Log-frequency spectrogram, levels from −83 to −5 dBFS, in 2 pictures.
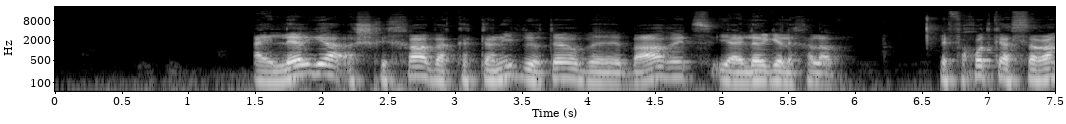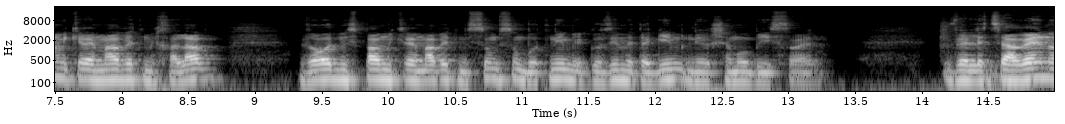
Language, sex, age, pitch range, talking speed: Hebrew, male, 30-49, 100-130 Hz, 95 wpm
